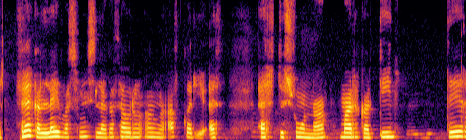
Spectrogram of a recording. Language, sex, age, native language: Icelandic, female, 40-49, Icelandic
